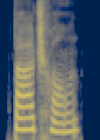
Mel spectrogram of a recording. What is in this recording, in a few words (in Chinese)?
"搭乘", Chinese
